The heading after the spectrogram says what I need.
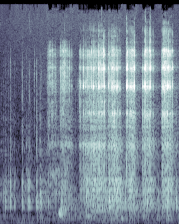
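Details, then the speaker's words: Wall-mounted boiler wet-rotor water pump, shaft felt stiff and freed by turning it with a screwdriver; quick rhythmic scratchy rasping of the screwdriver rubbing the spinning shaft shows the rotor now turns freely, pump running normally. "Es un eje sobre el que se puede actuar y una vez se desatasque la caldera debería de funcionar."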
